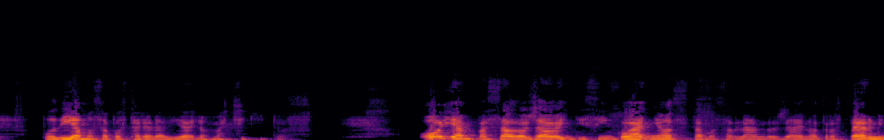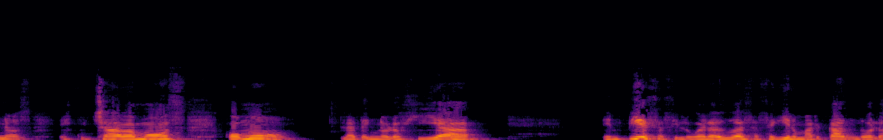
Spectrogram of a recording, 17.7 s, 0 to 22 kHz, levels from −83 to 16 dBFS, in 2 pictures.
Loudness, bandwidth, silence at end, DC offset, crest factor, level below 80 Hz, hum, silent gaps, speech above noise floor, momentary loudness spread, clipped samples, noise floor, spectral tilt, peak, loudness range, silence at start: -18 LUFS; 7 kHz; 0 s; under 0.1%; 18 dB; -68 dBFS; none; 4.10-4.15 s; 55 dB; 16 LU; under 0.1%; -73 dBFS; -7 dB/octave; 0 dBFS; 5 LU; 0.45 s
